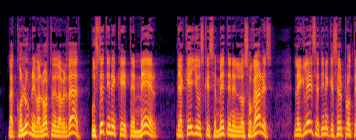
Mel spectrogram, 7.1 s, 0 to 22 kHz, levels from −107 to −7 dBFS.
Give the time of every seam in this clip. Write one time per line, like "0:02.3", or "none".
0:01.8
